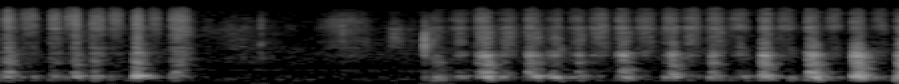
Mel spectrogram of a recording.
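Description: A wooden stylus scratches the black wax coating off a flat, thin scratch-art paper page in a book, held down by one hand, revealing colours underneath. Quick, dry scratching strokes come in a burst, pause for about a second of near silence, then resume in a steady run of short rasping scrapes. The scrapes have a papery, mid-range texture.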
